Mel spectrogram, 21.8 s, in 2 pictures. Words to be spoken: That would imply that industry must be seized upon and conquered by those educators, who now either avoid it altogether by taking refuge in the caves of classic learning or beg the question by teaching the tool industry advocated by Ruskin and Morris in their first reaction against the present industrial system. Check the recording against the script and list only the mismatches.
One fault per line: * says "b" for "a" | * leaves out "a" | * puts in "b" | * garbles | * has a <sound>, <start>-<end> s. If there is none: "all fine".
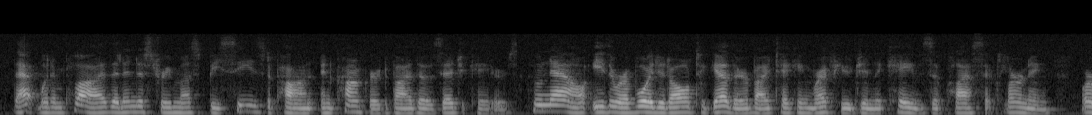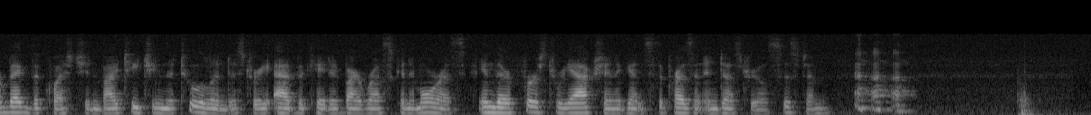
* leaves out "and"
* has a laugh, 19.5-20.1 s
* has a thud, 21.1-21.6 s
